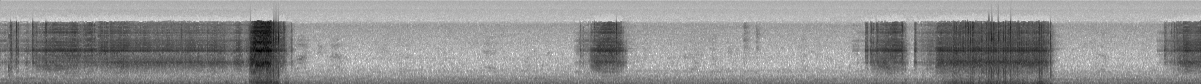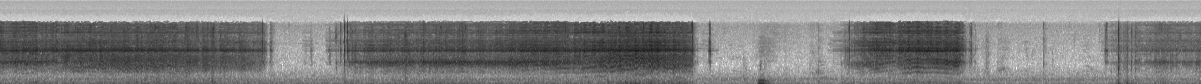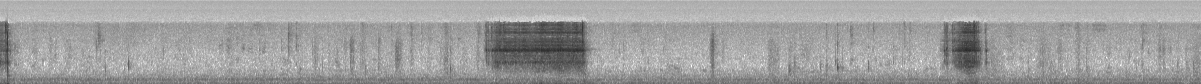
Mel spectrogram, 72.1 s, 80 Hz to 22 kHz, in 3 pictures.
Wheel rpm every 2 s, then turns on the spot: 20, 20, 30, 0, 0, 0, 10, 0, 10, 20, 10, 10, 40, 30, 10, 10, 30, 50, 40, 0, 20, 30, 0, 10, 0, 0, 0, 0, 0, 20, 0, 0, 0, 0, 0, 0.
4-6 18-22 46-48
